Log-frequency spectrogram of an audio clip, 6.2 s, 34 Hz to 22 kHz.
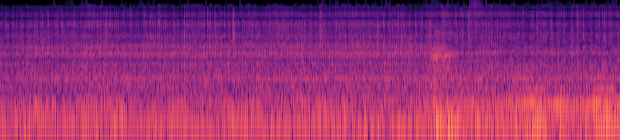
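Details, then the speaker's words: Webasto Thermo Pro 90 heater on a boat that won't start: coolant pump runs only after being tapped and gives a rough, gravelly rattle over a steady low hum, like a bag of loose nails; the worn pump needs replacing. "give that pump a bit of a tap you can hear it now it is running sounds like a Bag of"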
